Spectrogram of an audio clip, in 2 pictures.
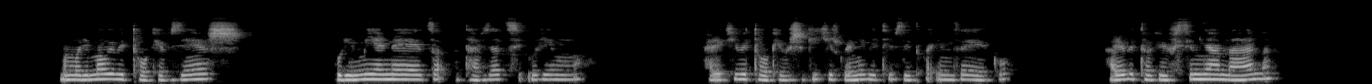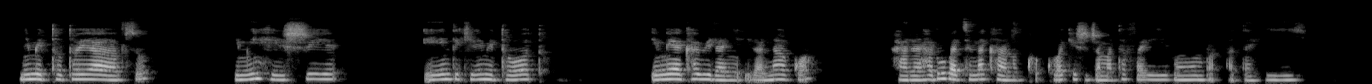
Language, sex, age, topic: Rundi, female, 18-24, agriculture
